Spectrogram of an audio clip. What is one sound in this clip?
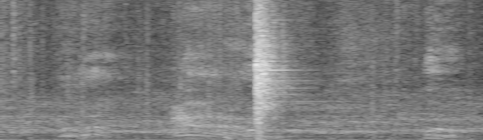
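A bow twangs as an arrow is loosed.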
